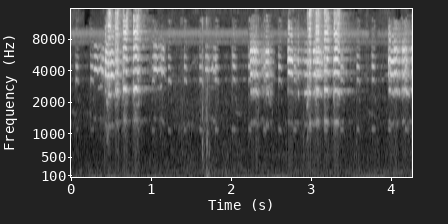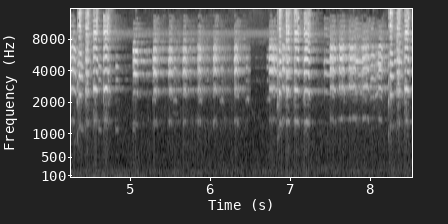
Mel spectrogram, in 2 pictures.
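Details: Grey-headed lapwing calls used to lure birds into nets at night: shrill, clipped notes in rapid clusters, repeated in bursts roughly every second or two, with a faint steady high tone in the background.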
